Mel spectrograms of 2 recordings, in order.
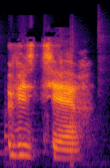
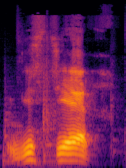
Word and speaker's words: vestiaire: قولي بقى بتنطق ازاي فيستير فيزتير فيستي وات معلش قولي تاني كده معلش فيستير فيستير فيستير ايوه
